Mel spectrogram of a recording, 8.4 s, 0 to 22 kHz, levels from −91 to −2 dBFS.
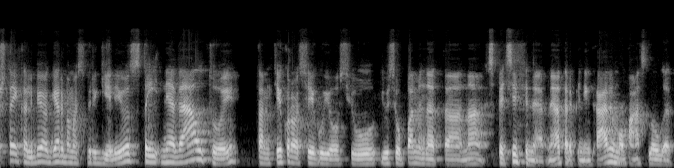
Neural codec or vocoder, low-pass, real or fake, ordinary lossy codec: none; 10.8 kHz; real; AAC, 64 kbps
